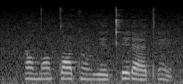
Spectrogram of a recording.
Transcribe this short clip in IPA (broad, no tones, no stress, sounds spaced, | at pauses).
ĩ dˤ ẽ tˤ u t õ ɣ e kʰ e ɾ æ tʼ ẽ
